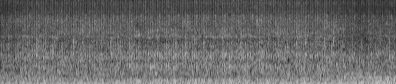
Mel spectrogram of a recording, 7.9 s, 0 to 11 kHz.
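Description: An Ursus C-360 tractor engine, with its turbo running, idles steadily after a battery replacement, a loud, close, continuous low rumble with no break.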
